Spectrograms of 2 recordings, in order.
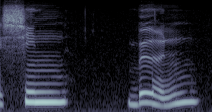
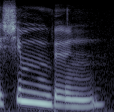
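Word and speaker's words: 新聞: that kind of um is sometimes pronounced not as an N but as an M as in mother for example in the word shimbun we don't say Shin Boon we say shimbun with an M sound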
